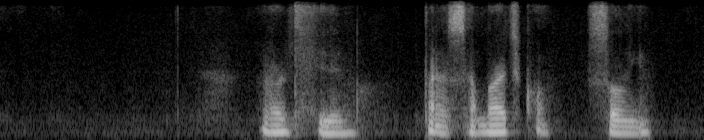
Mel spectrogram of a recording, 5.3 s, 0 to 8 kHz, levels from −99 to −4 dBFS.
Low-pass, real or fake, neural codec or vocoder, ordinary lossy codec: 7.2 kHz; fake; codec, 16 kHz, 0.5 kbps, FunCodec, trained on Chinese and English, 25 frames a second; Opus, 16 kbps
